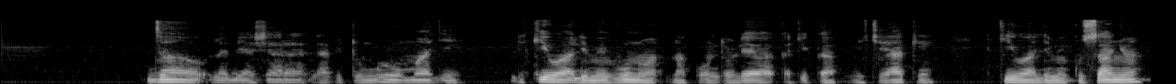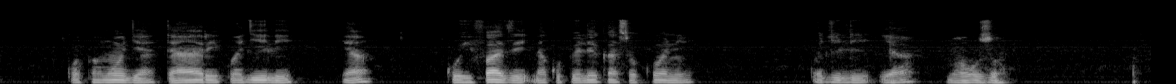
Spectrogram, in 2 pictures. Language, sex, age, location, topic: Swahili, male, 18-24, Dar es Salaam, agriculture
